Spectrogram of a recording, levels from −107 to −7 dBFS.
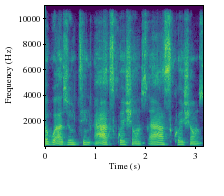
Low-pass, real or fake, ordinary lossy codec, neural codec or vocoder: none; fake; none; vocoder, 22.05 kHz, 80 mel bands, HiFi-GAN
